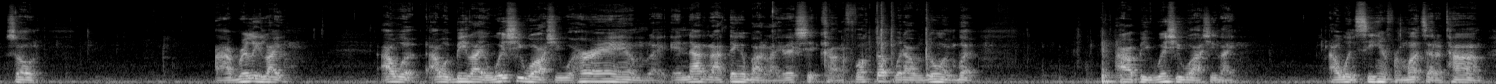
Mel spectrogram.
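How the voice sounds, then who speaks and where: A young American man telling a personal story in a casual confessional vlog, candid and halting, with slangy, profane phrasing. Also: lowish voice, fairly even intonation, slight background noise. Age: young adult.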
